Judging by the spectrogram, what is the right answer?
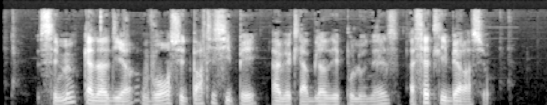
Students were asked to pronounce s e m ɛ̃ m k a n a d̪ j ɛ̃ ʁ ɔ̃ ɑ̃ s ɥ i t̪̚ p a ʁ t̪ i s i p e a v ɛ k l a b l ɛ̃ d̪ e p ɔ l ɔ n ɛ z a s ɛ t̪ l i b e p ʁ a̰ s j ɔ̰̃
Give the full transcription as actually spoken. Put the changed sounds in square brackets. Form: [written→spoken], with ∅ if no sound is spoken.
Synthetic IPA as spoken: s e m [ɛ̃→ɛ] m k a n a d̪ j ɛ̃ [ʁ→v] ɔ̃ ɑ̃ s ɥ i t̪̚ p a ʁ t̪ i s i p e a v ɛ k l a b l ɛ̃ d̪ e p ɔ l ɔ n ɛ z a s ɛ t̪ l i b e [p→∅] ʁ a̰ s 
